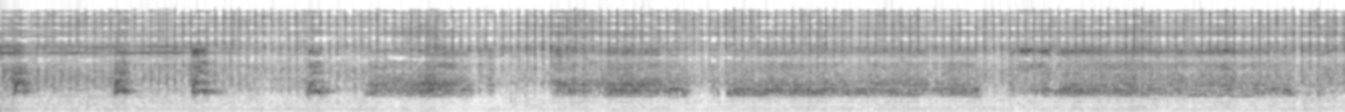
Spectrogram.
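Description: Small animated skeleton-dog Halloween prop sounding through its tiny built-in speaker. It gives four short barks in the first couple of seconds, then a longer run of thin, narrow-sounding noise with a few brief breaks.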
